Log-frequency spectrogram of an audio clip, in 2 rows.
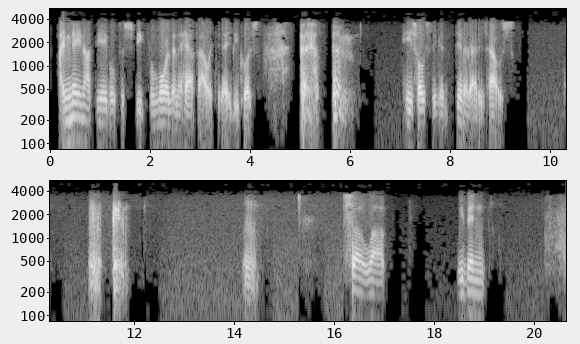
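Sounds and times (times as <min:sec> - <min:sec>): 
speech: 0:00.2 - 0:06.2, 0:07.1 - 0:09.3, 0:11.1 - 0:11.9, 0:16.4 - 0:17.1, 0:18.5 - 0:19.1
person clearing throat in rough voiced bursts: 0:05.0 - 0:06.2, 0:11.1 - 0:12.0, 0:14.2 - 0:14.6
person coughing: 0:05.0 - 0:06.2, 0:11.1 - 0:12.0.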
